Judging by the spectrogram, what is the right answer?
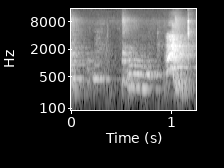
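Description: Dogs barking nearby indoors, a few short yips and barks mixed with whimpering, ending in a louder sharp bark.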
